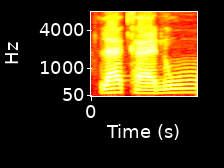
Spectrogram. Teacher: Artinya kalau huruf itu keluar dari makhraj al-jawf, rongga tenggorokan dan rongga mulut terbuka, berarti tidak boleh masuk ke al-khayshum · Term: mat tabi'i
